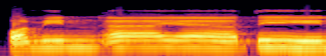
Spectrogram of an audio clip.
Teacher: اظہار و نون ساکن کے بعد حروف ہلکی میں سے حمزہ آ رہا ہے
